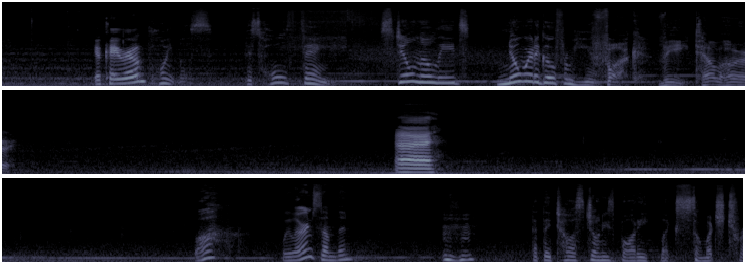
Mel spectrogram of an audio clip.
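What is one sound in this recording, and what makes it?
A young woman speaks in a calm, weary voice.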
